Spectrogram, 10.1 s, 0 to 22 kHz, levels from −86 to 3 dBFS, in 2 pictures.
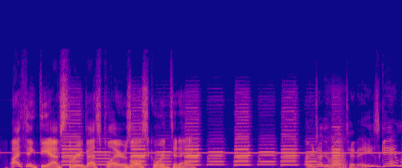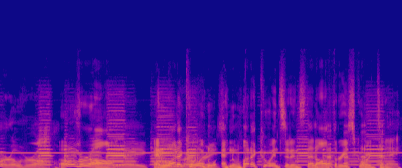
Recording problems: high-pitched whine; loud; throughout; 2 kHz, 10 dB below the speech
traffic noise; loud; throughout; 1 dB below the speech

